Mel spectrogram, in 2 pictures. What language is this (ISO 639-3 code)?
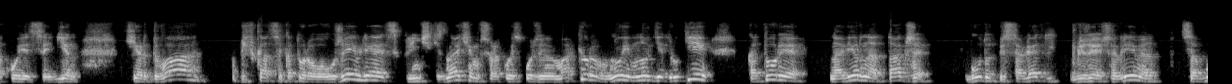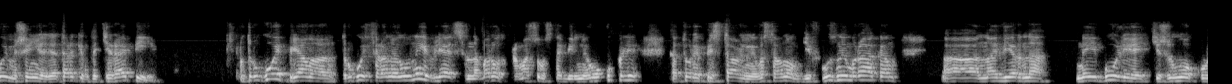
rus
